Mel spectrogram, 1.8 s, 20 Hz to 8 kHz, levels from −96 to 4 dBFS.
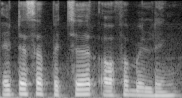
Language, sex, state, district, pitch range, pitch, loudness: English, male, Karnataka, Bangalore, 120-150 Hz, 135 Hz, -14 LUFS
